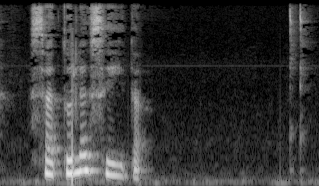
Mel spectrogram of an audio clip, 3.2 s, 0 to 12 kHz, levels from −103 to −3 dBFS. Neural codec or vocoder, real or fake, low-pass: none; real; 10.8 kHz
